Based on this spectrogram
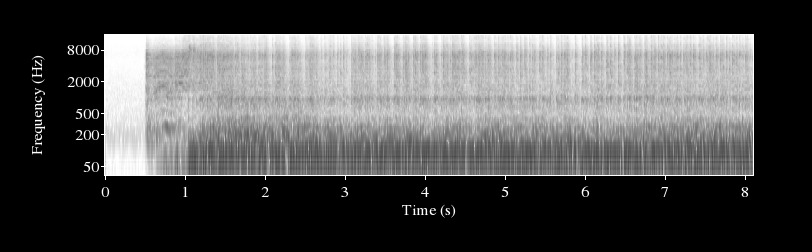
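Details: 5.3 LS-swapped 1991 Z28 Camaro, TSP cam, Holley Sniper EFI, muffler deleted to 3-inch straight two-into-one dump before rear axle: catches and settles into loud, deep, choppy lope about three beats a second; healthy cammed V8 idle.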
